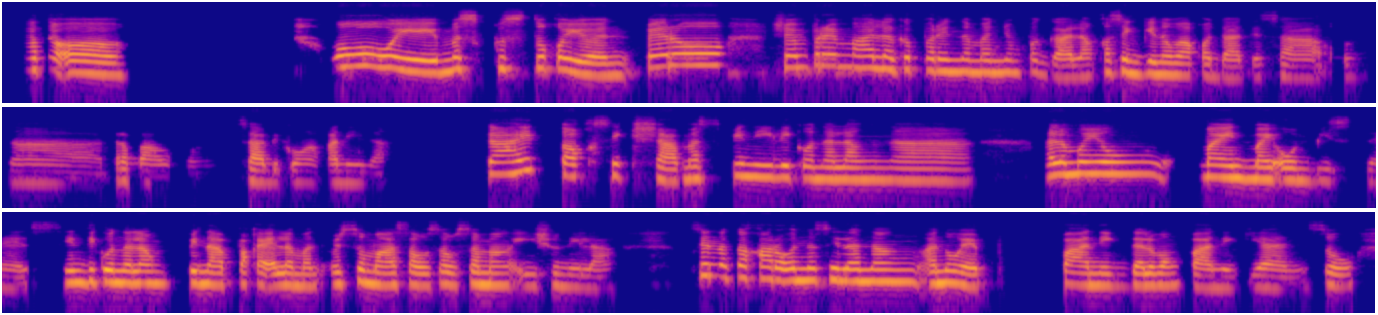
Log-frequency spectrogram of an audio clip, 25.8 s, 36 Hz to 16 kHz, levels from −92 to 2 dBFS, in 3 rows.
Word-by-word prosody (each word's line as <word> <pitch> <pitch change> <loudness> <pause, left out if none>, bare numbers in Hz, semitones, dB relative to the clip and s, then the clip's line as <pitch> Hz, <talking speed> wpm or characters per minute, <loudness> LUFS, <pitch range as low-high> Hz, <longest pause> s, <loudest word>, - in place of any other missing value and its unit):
Totoo. 230 -7 +3 1.3
Oo 335 0 +5
eh, 250 -6 +6
mas 275 +2 -2
gusto 295 +1 -4
ko 290 - +4
yun. 200 -4 +2
Pero 360 +3 +4 0.3
siyempre 320 +2 0
mahalaga 300 -3 0
pa 265 -2 -3
rin 250 0 -1
naman 235 -1 -3
yung 240 - -6
paggalang. 180 -6 -3
Kasi 240 +4 -2
ang 215 - -6
ginawa 205 -3 0
ko 190 - -6
dati 170 -1 -7
sa 175 -2 -9
old 180 0 -25 0.2
na 170 - -12 0.5
trabaho 175 -1 -9
ko, - - -32 0.2
sabi 175 -1 -4
ko 175 -1 -11
nga - - -13
kanina, 170 -2 -9 0.7
kahit 295 +5 +4 0.2
toxic 255 +1 -1
siya 195 -5 0
mas 220 +2 -7
pinili 240 -2 -1
ko 230 - -8
na 215 - -2
lang 210 0 -3
na, 200 -1 -5 0.9
alam 280 +1 +5
mo 295 - +4
yung 290 -2 +1 0.2
mind 230 -3 +2
my 210 -1 +2
own 200 0 -1
business, 180 -4 -18
hindi 235 +1 -1
ko 250 - +7
na 230 -1 +3
lang 225 -1 -1
pinapakialaman 200 -3 +1
or 210 - -3
sumasawsaw 205 -2 +1
sa 215 +2 -2
mga 200 0 -1
issue 195 +1 -10
nila. 175 -3 -10 0.5
Kasi 355 0 0
nagkakaroon 295 -5 +3
na 270 - +4
sila 265 -2 +3
ng 250 -1 +1
ano 225 +1 +2
eh, 185 -4 +1 0.4
panig. 200 -3 0
Dalawang 200 +1 0
panig 170 -3 -1
'yan, 165 -3 -5
so, 185 -3 -5
220 Hz, 160 wpm, -23 LUFS, 195-265 Hz, 1.3 s, ko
